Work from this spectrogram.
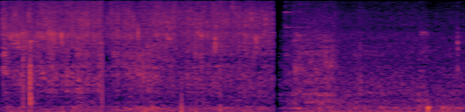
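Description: Chopped onion drops into hot oil tempered with dried red chilli, bay leaf and cumin, giving a continuous crackling sizzle with a brief dip partway through and a few stirring scrapes.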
